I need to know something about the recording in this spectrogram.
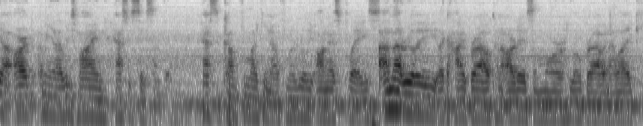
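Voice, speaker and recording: A man's voice: fairly low pitch, noisy background. A middle-aged man from Peru talking casually and hesitantly in an interview about himself, thinking aloud in an informal way. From Peru, later California. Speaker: illustrator, interviewee.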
